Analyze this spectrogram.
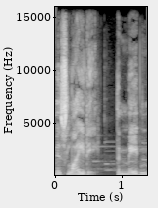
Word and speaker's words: Leite: His last name is Lie-tah, the maiden name of my grandmother. I came to learn it's not Lie-tah as we pronounce it in America, but rather Lie-tah.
